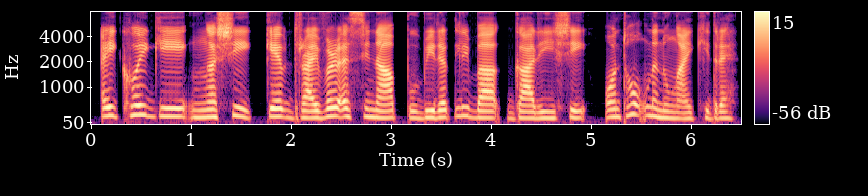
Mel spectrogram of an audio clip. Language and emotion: Manipuri, neutral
